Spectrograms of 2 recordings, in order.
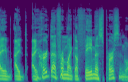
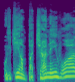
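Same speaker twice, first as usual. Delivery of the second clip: lightly imitated relative, higher-pitched question; gossiping relatives; 7 semitones higher, 3 dB louder than usual. Relatives talking to his parents about no kids, gossiping. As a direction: voice a nosy relative asking, pitched up. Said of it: "extended families started tell-, like, talking to my parents".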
